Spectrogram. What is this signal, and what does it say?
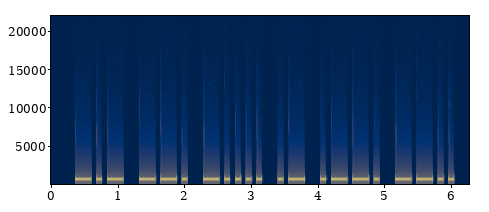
Morse code, heard as a keyed tone, about 15 wpm, 700 Hz. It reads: KG6APZ
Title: USA Call Signs - 6 Characters - Repeated 3x - 15wpm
